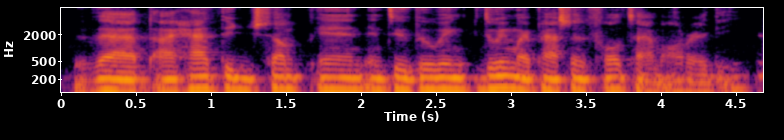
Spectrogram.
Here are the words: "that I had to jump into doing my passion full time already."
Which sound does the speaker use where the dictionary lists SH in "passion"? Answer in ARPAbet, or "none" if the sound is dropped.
S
